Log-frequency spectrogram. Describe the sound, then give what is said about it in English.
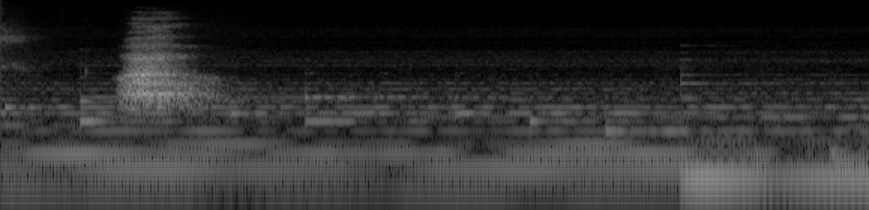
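One deep breath in, a short, airy rush near the start, rising over steady, low sustained tones that continue throughout. “Deep inhale.”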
